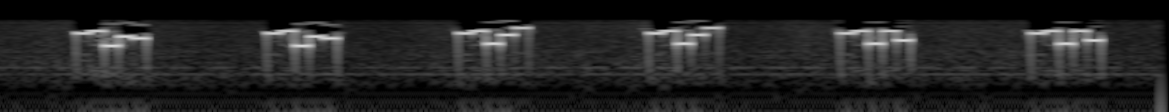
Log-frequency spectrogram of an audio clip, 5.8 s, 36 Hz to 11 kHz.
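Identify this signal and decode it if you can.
Five-tone selective call (ZVEI), heard as quick runs of five tones, tones of about 70 ms. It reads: 89165 89165 89277 89277 89294 89294
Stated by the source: ZVEI five-tone call 89042 received by SDR.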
